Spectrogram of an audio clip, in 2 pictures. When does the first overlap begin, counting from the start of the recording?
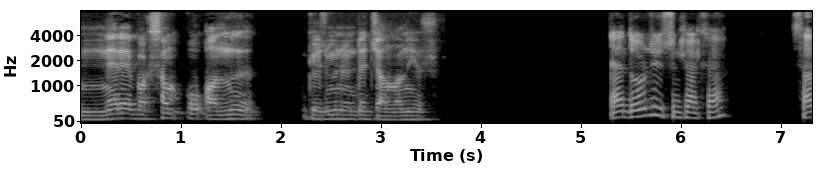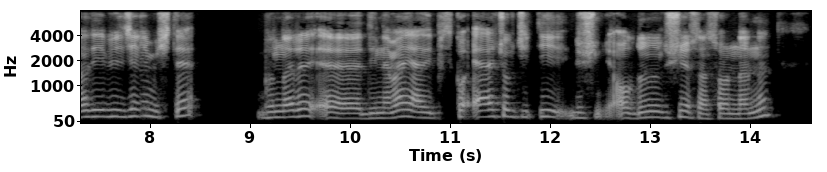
none

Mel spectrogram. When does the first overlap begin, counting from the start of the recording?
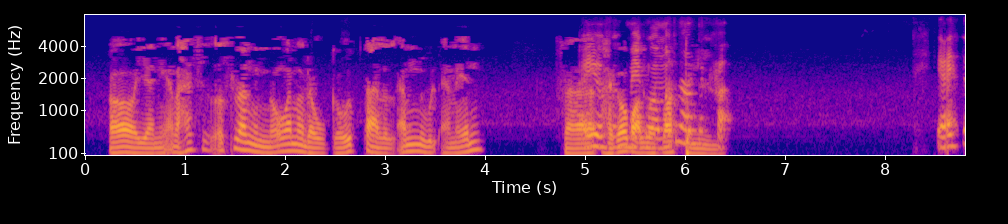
5.0 s

